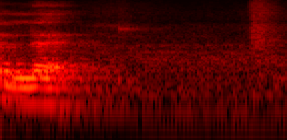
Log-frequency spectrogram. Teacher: यू आकार में जब जिह्वा मुड़ती है तो दोनों बगलों से प्राणवायु निकल जाती है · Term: पार्श्विक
